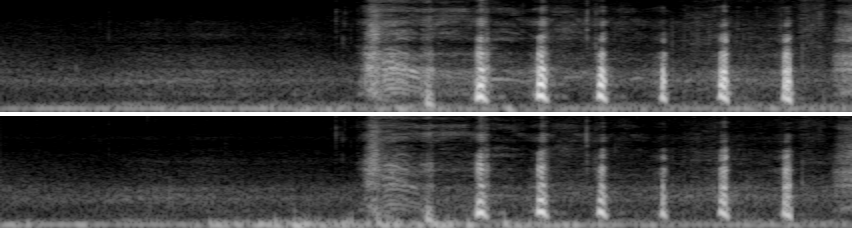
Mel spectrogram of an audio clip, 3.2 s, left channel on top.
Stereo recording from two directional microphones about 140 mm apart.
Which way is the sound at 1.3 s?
5° right (ahead or behind).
